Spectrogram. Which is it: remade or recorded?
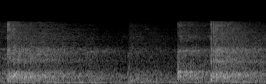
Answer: remade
